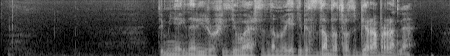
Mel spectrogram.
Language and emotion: Russian, angry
